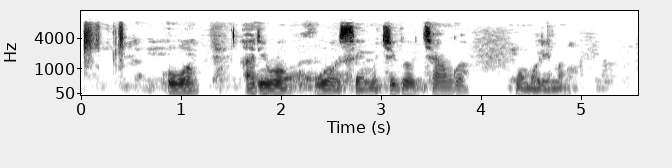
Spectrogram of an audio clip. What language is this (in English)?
Kinyarwanda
